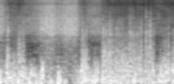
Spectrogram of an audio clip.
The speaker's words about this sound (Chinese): 听到树叶吗？风被树叶吹得哗哗作响。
